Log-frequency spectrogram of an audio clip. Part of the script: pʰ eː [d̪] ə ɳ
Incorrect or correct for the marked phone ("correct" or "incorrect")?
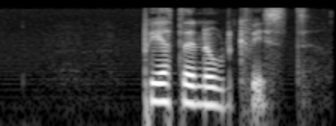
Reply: incorrect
